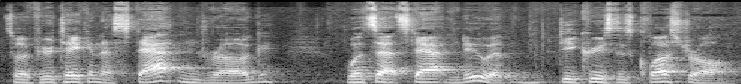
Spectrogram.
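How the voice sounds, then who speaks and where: A chiropractor gives an energetic live health talk to a group at normal speed and medium pitch. He's emphatic and often restarts his sentences.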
